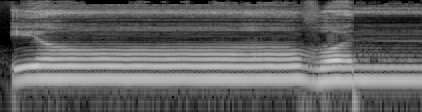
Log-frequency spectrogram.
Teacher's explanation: Nah, huruf dha ini secara makhraj tidak terlalu dekat juga tidak terlalu jauh dari nun. Maka cara baca nun sukunnya adalah samar-samar ya. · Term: ikhfa ausat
